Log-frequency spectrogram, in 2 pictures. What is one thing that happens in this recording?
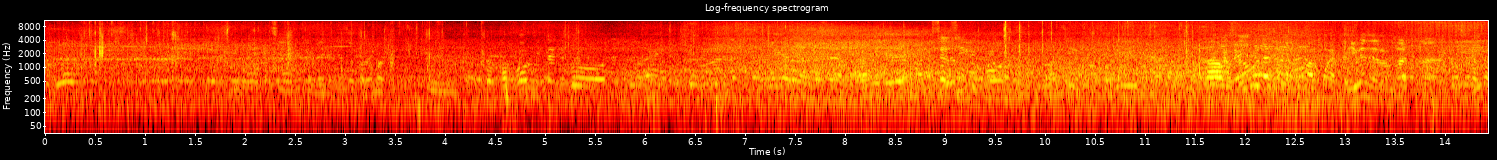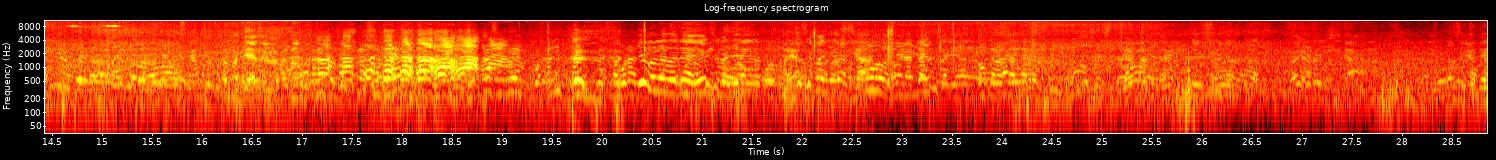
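Several men talk at once close by, outdoors.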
